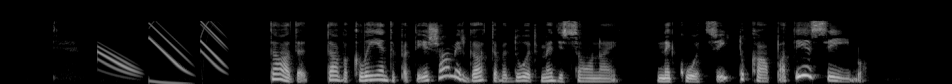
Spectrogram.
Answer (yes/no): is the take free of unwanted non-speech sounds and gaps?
no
